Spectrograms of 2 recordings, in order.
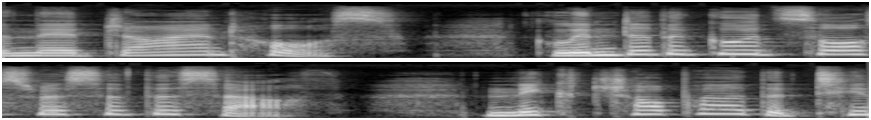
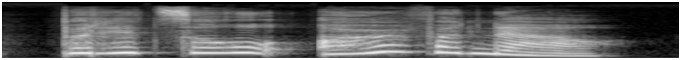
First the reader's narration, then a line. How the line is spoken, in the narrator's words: cried Dorothy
